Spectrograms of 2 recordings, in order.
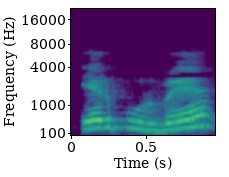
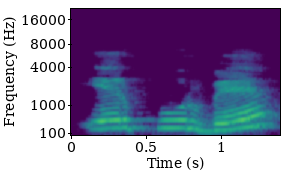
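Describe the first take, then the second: First: Said in the usual way. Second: এর পূর্বে drawn out slowly, rising at the end; slow, suspended dictation of এর পূর্বে. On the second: Shown as a demonstration. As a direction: stretch এর পূর্বে for note-takers. Repeats slowly for students writing.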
